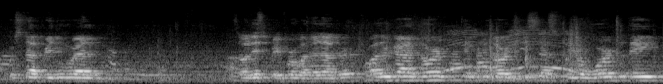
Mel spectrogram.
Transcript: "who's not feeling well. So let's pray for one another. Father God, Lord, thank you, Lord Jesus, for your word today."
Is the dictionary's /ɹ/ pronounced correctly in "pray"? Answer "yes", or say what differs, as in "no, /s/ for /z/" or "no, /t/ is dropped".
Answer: no, /ɹ/ is dropped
